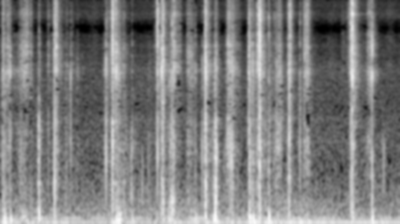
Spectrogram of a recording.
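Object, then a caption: Polystyrene foam ball. Fingertips and nails scratch and tap a white, fist-sized polystyrene foam ball, producing a quick run of dry, bright squeaks, scrapes and taps. Each sound cuts off almost instantly with no ring. A faint low hum sits underneath.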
